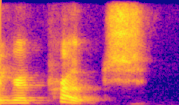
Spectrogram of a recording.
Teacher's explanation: We say reproach and kind of emphasize the second syllable.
